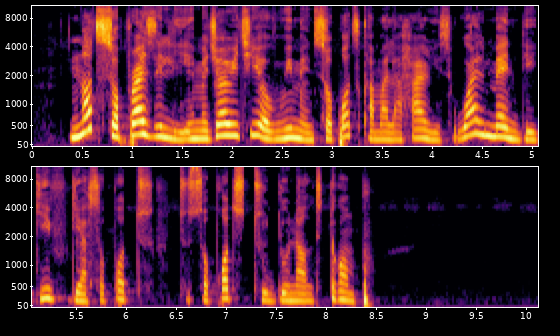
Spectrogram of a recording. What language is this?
Nigerian Pidgin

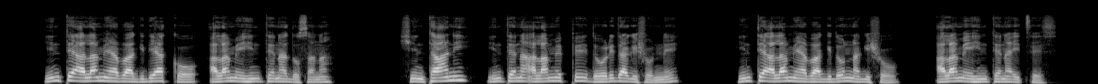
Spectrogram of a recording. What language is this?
Gofa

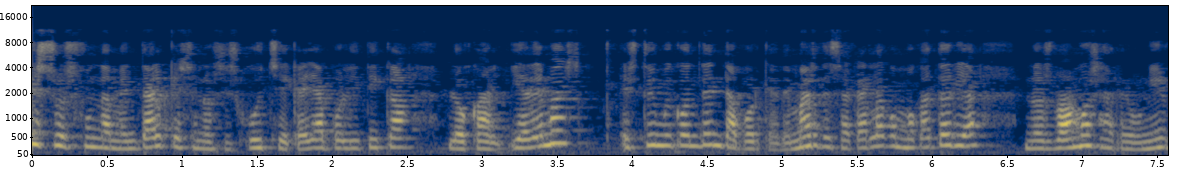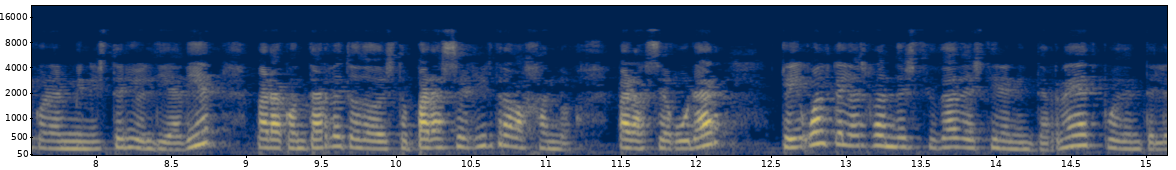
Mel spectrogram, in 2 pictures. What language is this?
Spanish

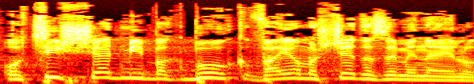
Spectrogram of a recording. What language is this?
Hebrew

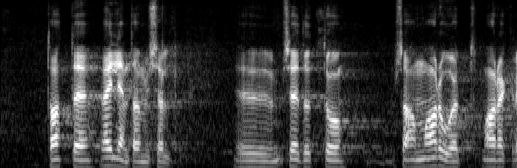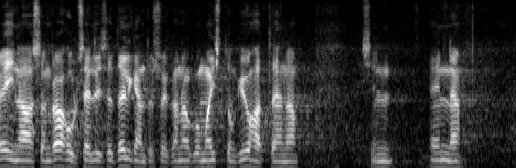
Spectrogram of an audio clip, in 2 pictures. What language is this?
Estonian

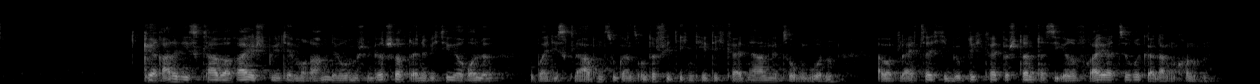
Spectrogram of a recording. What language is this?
German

